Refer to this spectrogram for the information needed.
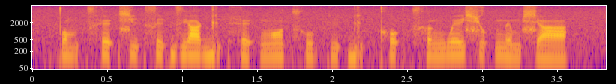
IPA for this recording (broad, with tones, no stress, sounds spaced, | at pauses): t̪ ɔ˧ m t͡sʰ e˦ ʔ ɕ i˦ ʔ s i˦ ʔ d͡z j a˦ ɡ i˦ ʔ h e˨ ʔ ŋ ɔ̃˧ t͡sʰ u˨˩ k i˨ ʔ ɡ i˨ ʔ kʰ o˦ ʔ t͡sʰ ə˧ ŋ w e˦ ɕ o˦ ʔ n̪ e˨˩ m ɕ a˨˩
